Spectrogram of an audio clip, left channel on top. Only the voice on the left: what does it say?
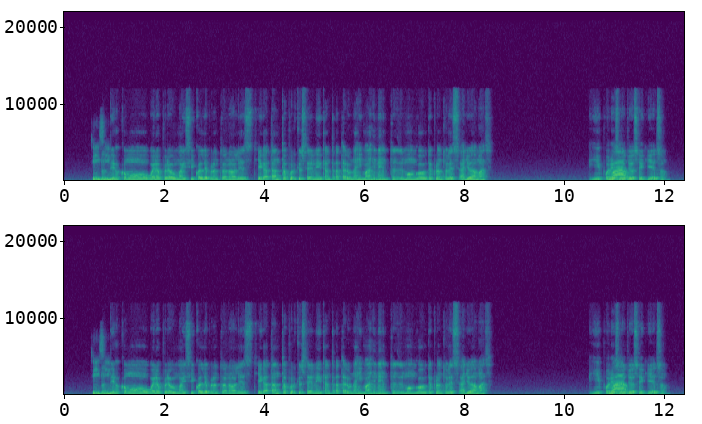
nos
dijo como, bueno, pero MySQL de pronto no les llega tanto porque ustedes necesitan tratar unas imágenes, entonces Mongo de pronto les ayuda más. Y por
eso yo seguí eso.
